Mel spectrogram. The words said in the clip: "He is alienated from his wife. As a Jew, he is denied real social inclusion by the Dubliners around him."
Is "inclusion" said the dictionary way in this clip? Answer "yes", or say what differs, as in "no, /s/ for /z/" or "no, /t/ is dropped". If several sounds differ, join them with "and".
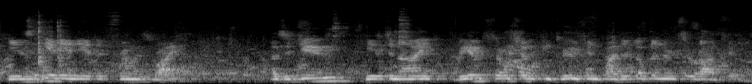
yes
